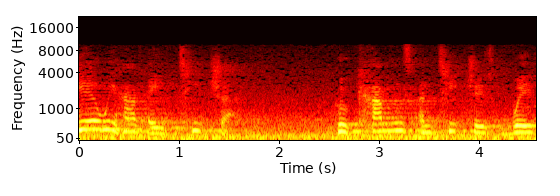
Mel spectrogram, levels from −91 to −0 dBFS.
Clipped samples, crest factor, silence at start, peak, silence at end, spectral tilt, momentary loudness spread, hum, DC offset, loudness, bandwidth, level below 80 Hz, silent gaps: under 0.1%; 14 dB; 0 s; -6 dBFS; 0 s; -9 dB/octave; 13 LU; none; under 0.1%; -23 LUFS; 9.4 kHz; -32 dBFS; none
